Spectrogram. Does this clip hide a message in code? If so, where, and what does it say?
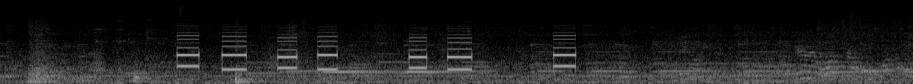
Yes: DTMF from 1.8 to 5.8 s, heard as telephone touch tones, dialled by hand, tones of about 220 ms, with the noise of a restaurant. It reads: 9353 52 9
